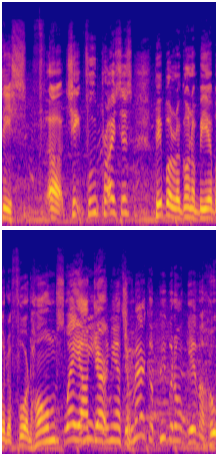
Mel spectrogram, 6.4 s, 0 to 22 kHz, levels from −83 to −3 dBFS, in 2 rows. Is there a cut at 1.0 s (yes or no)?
no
